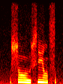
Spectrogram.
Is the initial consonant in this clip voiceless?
yes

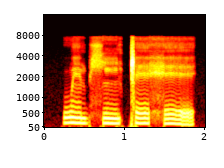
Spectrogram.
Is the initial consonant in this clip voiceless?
no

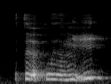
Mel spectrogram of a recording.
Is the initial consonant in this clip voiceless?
yes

